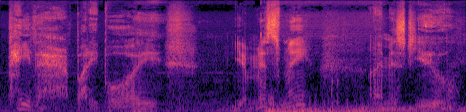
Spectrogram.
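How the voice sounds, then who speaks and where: A man whispers. He is using a put-on character voice. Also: fairly slow pace. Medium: game stream. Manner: giggly, teasing.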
